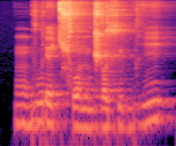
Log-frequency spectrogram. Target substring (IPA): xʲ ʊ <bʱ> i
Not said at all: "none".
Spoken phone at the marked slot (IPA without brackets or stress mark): bʱ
